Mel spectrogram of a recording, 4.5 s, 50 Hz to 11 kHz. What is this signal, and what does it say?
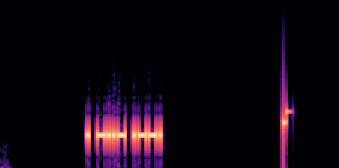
Morse code, heard as a keyed tone, about 36 wpm, 700 Hz. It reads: EXP
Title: USA Call Sign Postfixes - 3 Letters 35wpm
